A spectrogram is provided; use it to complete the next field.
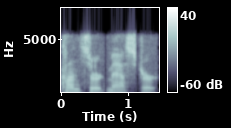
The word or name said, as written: concertmaster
